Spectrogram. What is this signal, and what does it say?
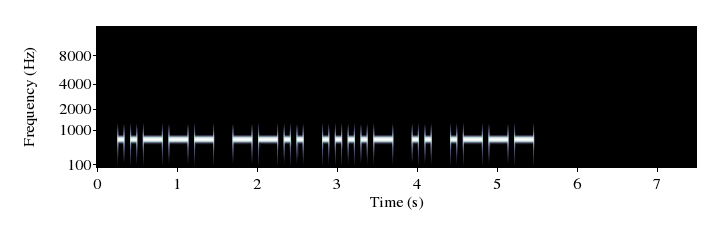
Morse code, heard as a keyed tone, about 15 wpm, 700 Hz. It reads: 2Z4IJ
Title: Code Groups - 5 Letter:Numbers - 15wpm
